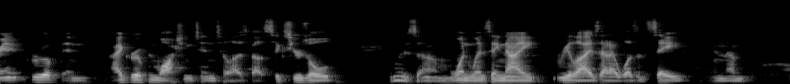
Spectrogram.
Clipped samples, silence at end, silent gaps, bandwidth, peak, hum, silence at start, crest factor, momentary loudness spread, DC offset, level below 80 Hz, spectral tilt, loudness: under 0.1%; 0.45 s; none; 9 kHz; -6 dBFS; none; 0 s; 24 dB; 15 LU; under 0.1%; -74 dBFS; -4.5 dB/octave; -29 LUFS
